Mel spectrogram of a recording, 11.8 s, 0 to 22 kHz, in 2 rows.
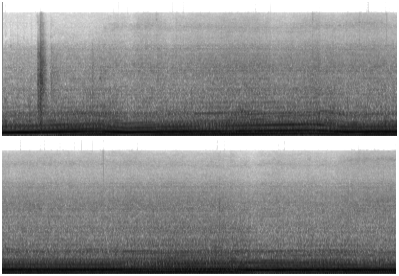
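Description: Chevrolet Captiva Sport engine accelerating hard. Its pitch climbs and then drops at three gear changes, about 1.5, 5 and 9.5 seconds in. The exhaust is unbolted at the catalytic converter, letting a clogged exhaust breathe, and the vehicle now pulls strongly.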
